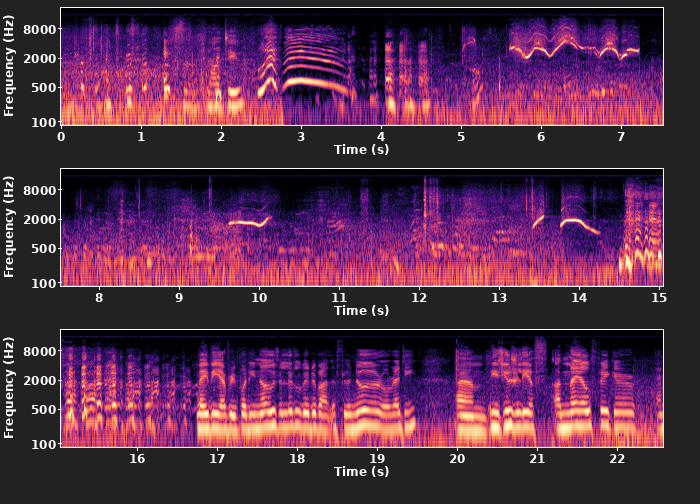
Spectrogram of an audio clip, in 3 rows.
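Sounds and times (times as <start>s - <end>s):
laughter: 0.0s - 1.4s, 2.4s - 4.8s, 7.8s - 9.0s, 14.5s - 16.8s
lively crowd murmur and chatter: 0.0s - 18.4s
speech: 0.3s - 2.9s, 4.1s - 5.8s, 16.8s - 22.5s
several people whistling playfully: 5.6s - 7.2s, 9.6s - 10.2s, 13.4s - 14.3s.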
